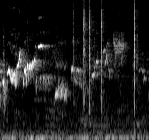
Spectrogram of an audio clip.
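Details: White-rumped shama giving loud, aggressive 'kretekan' crackling to provoke rivals. Short burst of rich slurred whistles, then scratchy notes and sharp clicks.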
